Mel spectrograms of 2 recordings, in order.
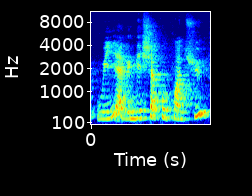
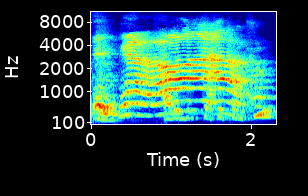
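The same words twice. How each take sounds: First: Said in the usual way. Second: High, slow, mock-eerie croak on the hats; spooky witch voice. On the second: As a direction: put on a spooky little witch tone. (voix de sorcière pour rire, aiguë et lente)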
